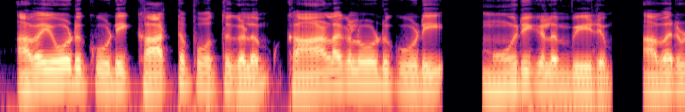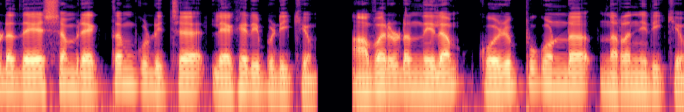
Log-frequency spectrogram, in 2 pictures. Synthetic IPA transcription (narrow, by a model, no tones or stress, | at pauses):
ɐʋɐjo̞ːɽukuːɽikaːʈːɨpo̞ːt̪ːuɣɐɭumkaːɭɐɣɐɭo̞ːɽukuːɽi | muːɾiɣɐɭumʋiːɻum | ɐʋɐɾuɽe̞d̪e̞ːɕɐmɾe̞k̚t̪ɐmkuɽit͡ɕːɨle̞kʰɐɾipiɽikʲːum | ɐʋɐɾuɽe̞nilɐmko̞ɻupːuɣo̞ɳɖɨnirɐɲːiɾikʲːum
